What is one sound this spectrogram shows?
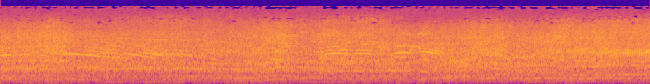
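Race car engines roar and rev loudly around a track.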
